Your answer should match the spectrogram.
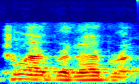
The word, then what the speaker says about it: Collabra: it's the mag it's called collabra it rhymes with uh abracadabra because uh I was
